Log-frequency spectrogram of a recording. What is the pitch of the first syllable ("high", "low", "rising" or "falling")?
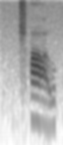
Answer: low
